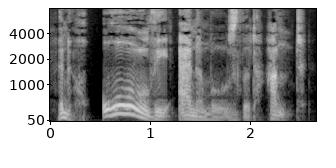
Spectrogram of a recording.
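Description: A man doing a slow old teacher bear. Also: sits low, huge pitch swings, slightly rough, no echo, studio quality, full character voice. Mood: patient. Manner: slow, deliberate, warmly instructive. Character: old brown bear, patient male teacher.

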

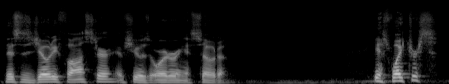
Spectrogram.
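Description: A man's voice: lowish voice, fast talker, a little mellow, no room sound. A man in his thirties casually introducing bits to camera as a comedian, on a lapel mic. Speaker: comedian presenting a character reel. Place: indoor room with brick wall.

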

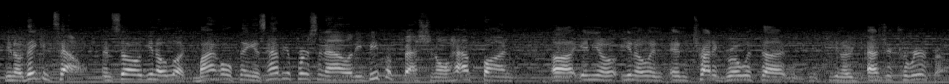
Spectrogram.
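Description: Friendly high-voiced musician from Ohio. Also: male voice, brisk, music in the background, poor audio. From Ohio, US Midwest. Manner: friendly, rambling, self-deprecating. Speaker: guest musician. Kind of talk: talk show interview. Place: TV studio set.

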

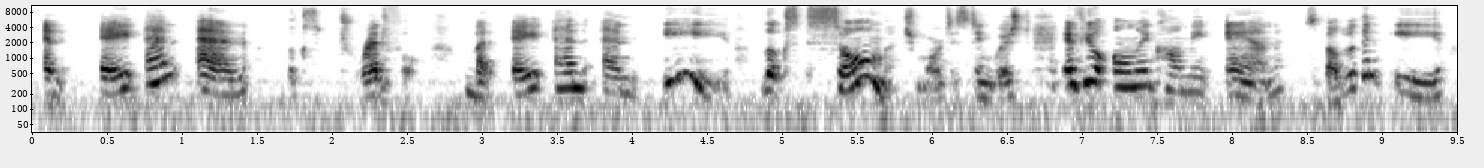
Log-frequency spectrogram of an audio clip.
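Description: A dramatic eleven-year-old orphan girl, as a woman reading aloud puts her on, gushing and theatrical in a storybook. Her voice rides high and swoops widely, with a bright, keen edge. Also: recorded from a distance, slight background noise, rough recording.

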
